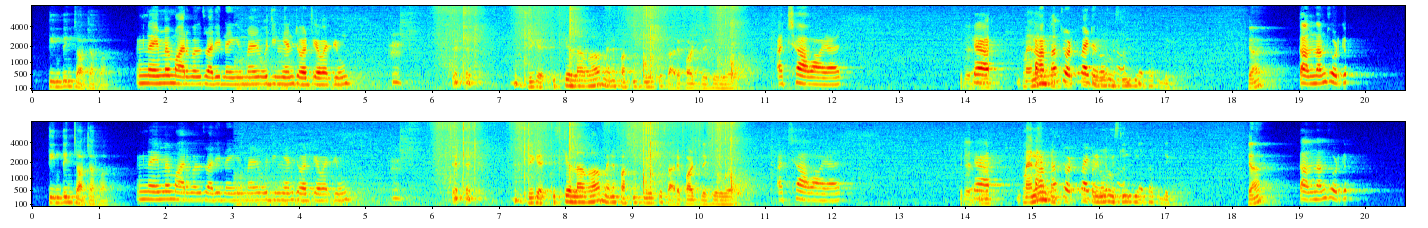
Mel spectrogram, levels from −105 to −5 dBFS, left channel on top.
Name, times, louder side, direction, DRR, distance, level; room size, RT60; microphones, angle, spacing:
voice 1, 0.3-1.1 6.3-6.8 7.2-10.6 14.0-14.4 14.9-15.4 15.7-17.1 18.2-18.5, right 3 dB, 55° right, 9 dB, 0.8 m, -29 dB
voice 2, 1.6-4.8 5.4-5.6 7.2-7.4 11.2-12.1 14.1-14.4 15.0-16.5 19.0-19.7, left 7 dB, 75° left, 18 dB, 0.4 m, -24 dB
sound 1, 3.0-18.2, equal, 10° right, 1.8 m, -49 dB
sound 2, 5.6-10.6, right 3 dB, 35° right, 1.4 m, -36 dB
12.0 x 6.4 x 7.3 m, 1.2 s
head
